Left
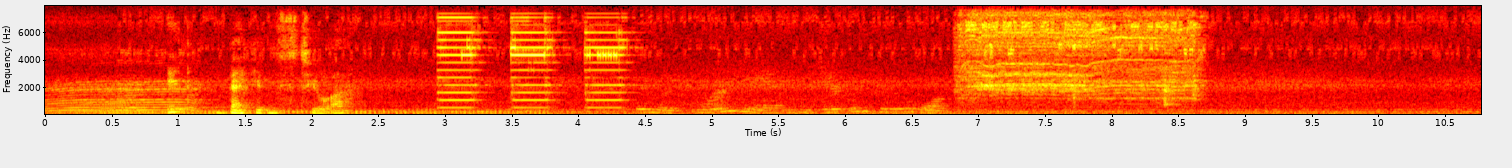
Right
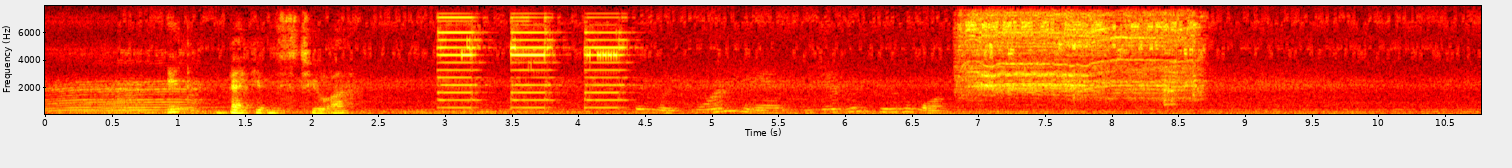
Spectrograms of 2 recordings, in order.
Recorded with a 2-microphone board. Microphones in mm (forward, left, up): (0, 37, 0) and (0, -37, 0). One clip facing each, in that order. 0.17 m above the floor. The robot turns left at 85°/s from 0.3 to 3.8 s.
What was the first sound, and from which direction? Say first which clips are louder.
A woman speaking: even; centre (ahead or behind).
